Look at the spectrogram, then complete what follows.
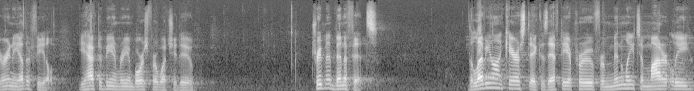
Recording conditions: live audience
